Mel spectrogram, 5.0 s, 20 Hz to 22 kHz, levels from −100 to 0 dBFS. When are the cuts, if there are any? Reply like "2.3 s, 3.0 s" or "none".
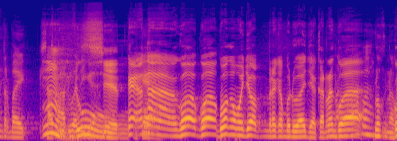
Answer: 1.6 s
